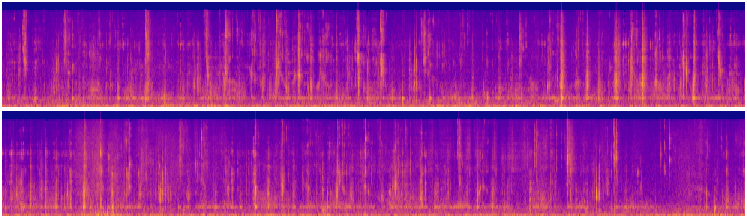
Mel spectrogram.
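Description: Someone chewing crunchy stir-fried pork cartilage: a continuous, irregular run of crisp crunches and clicks.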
